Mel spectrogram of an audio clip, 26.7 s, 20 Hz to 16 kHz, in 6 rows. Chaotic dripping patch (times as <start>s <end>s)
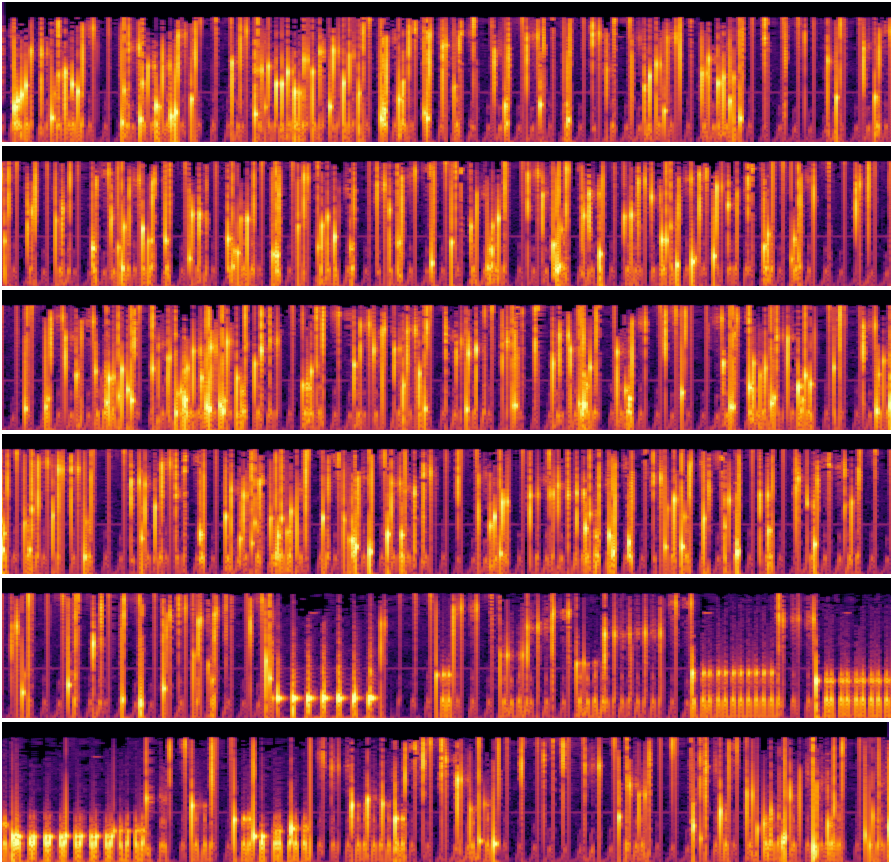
19.1s 26.6s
